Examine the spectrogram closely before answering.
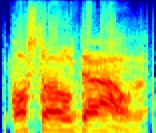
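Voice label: inform killfirm infantry, British; battlechatter; localized english; uk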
